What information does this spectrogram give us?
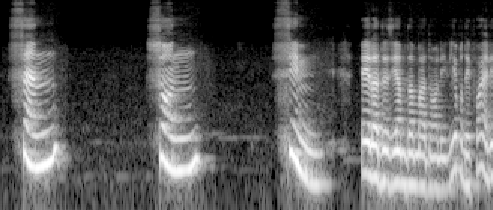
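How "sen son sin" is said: sen, son, sin read again with a clear n. Shown as a demonstration. Teacher rereading the tanwin syllables for the class. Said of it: "Je relis".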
